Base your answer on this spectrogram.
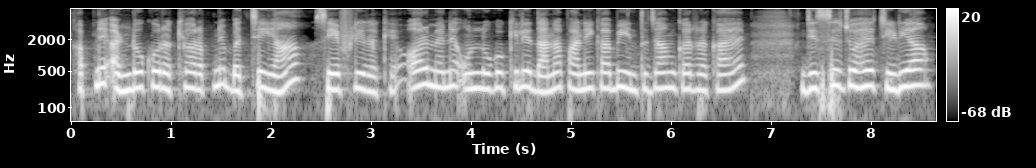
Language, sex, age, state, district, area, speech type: Hindi, female, 18-30, Rajasthan, Jodhpur, urban, spontaneous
